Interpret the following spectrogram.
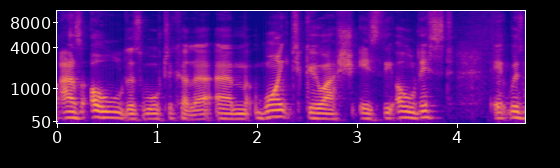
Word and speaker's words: gouache: gouache because I love gouache, and that's how I say it. It's the standard English pronunciation of the word gouache, but in other countries you may call it gouache or gouache. But it's gouache here in the UK as a standardized one.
